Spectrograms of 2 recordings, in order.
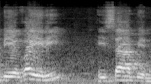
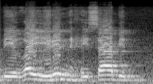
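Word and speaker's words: بِغَيْرِ حِسَابٍ: Ya, dan Al-Qur'an membacanya bi ghairi hisabin bukan bi ghairin hisabin.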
